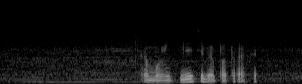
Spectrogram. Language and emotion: Russian, neutral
